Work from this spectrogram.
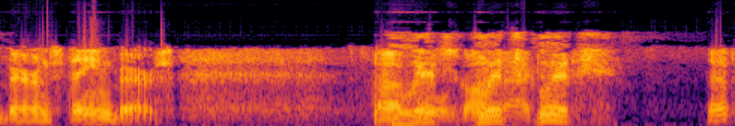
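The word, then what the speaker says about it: Berenstain: you Google it now everything is spelled s a i n and it's pronounced Baron stain Bears glit glitch glitch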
